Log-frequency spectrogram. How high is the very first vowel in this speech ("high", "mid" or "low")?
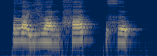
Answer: low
